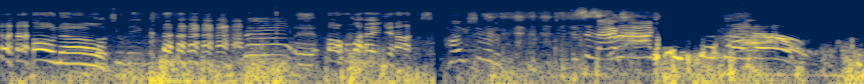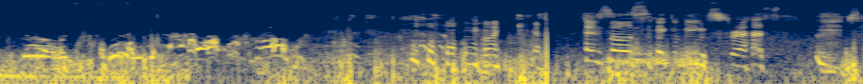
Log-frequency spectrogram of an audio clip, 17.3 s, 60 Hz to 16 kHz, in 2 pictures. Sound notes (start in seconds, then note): 1.5 laughs; 7.7 splashing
